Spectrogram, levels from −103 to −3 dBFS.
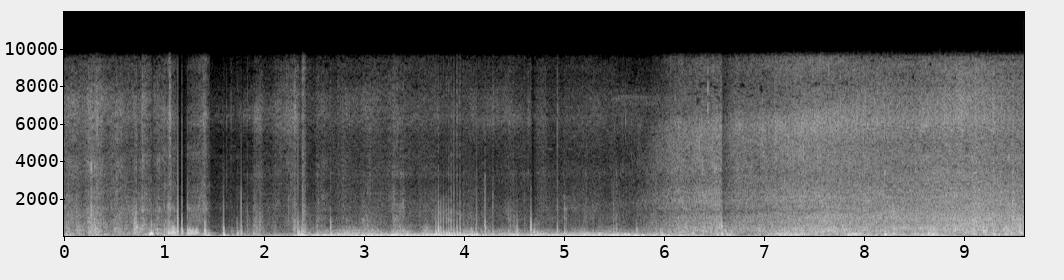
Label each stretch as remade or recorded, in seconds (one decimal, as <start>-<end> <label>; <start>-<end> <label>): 0.0-5.5 remade; 5.5-8.2 recorded; 8.2-9.6 remade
